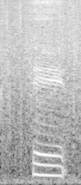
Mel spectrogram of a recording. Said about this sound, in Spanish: y la cerveza que estamos escuchando tiene algo que ver al respecto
